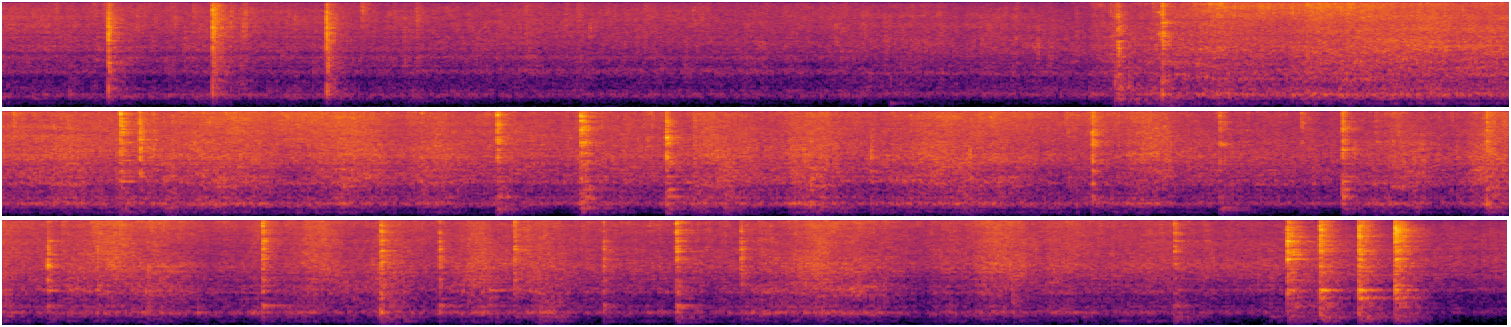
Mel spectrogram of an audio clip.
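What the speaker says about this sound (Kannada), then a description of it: "ಇವಾಗ ನಾನು ಇದರಲ್ಲಿ ವೆಜಿಟೇಬಲ್ ಸಹ ಆ್ಯಡ್ ಮಾಡ್ಕೊತಾ ಇದ್ದೀನಿ" Vegetables sizzling in a hot pan while being stirred for avarekalu (lima bean) rice bath, a steady frying hiss with repeated sharp scrapes and clinks of the spoon against the pan, close and with no talk.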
